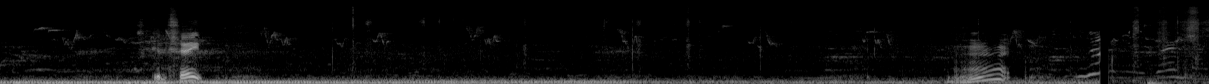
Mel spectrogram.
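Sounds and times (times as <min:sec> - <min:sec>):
low rumble: 0:00.0 - 0:09.5
small birds chirping: 0:00.0 - 0:12.0.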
